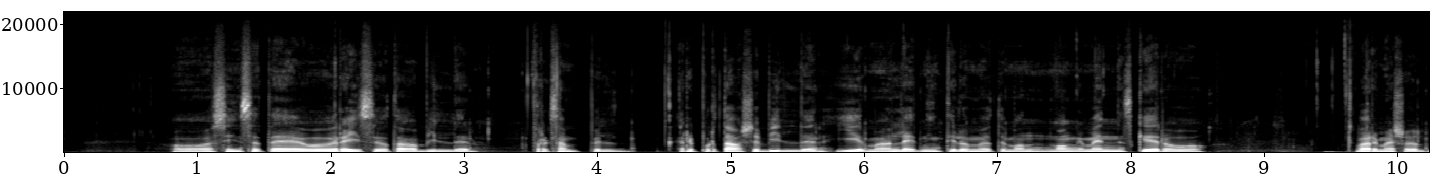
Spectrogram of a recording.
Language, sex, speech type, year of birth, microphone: Norwegian, male, spontaneous, 1972, Sennheiser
